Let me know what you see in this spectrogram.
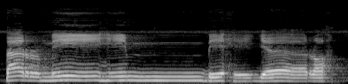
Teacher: Wa tukhfa bi gunnatin indal ba'i wa yusamma ikhfa syafawi. Dibaca ikhfa dengan gunnah ketika bertemu dengan ba, disebut ikhfa syafawi.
